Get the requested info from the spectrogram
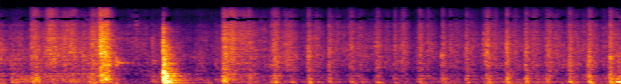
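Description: A paper towel rustling and crinkling as it is handled and used to dry a freshly shaved face. There is one sharp knock about a second and a half in, and small scattered clicks.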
